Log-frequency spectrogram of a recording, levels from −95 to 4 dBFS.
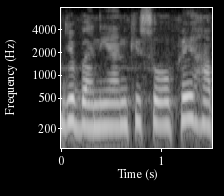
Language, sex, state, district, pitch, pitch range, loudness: Hindi, female, Bihar, Darbhanga, 225 Hz, 220-245 Hz, -25 LUFS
